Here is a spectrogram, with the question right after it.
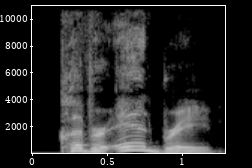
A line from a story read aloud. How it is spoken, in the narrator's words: yelled Paige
